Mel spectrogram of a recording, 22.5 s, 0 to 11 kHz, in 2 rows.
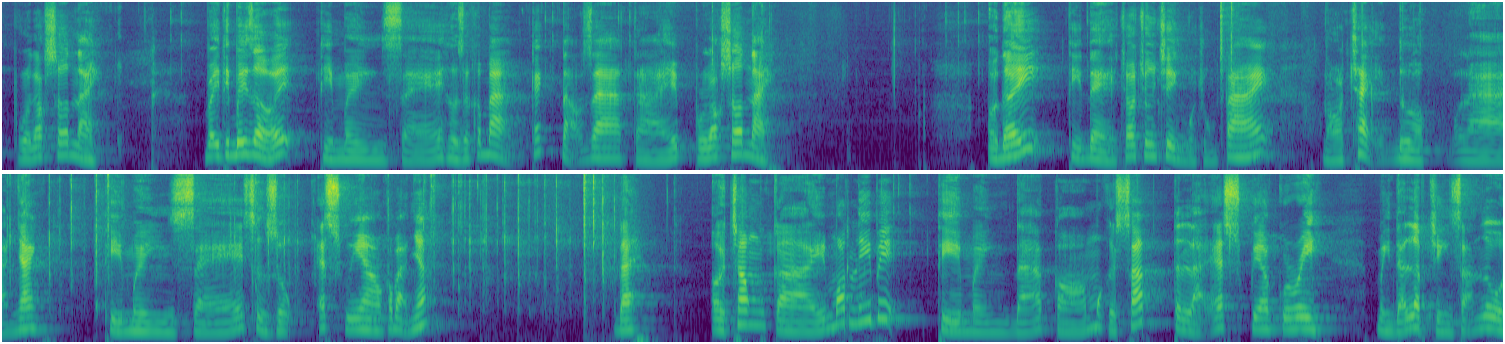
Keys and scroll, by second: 5.6 alt+F11.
